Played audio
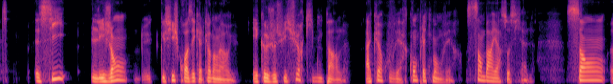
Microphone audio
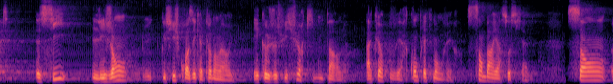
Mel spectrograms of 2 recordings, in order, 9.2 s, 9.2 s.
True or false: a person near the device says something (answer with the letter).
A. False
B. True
A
